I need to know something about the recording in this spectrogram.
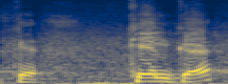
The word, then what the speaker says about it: Kalelkar: Okay, it's Kelkar pronunciation, there are few fellows who will pronounce it as Kelkar, but the spelling is Kalelkar, K-L-E-L, K-A-L-E-L, Kalelkar.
